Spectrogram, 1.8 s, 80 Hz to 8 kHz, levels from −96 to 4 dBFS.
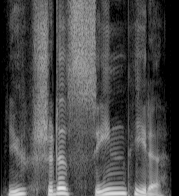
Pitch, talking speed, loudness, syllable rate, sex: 160 Hz, 170 wpm, -18 LUFS, 3.7 syllables/s, male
